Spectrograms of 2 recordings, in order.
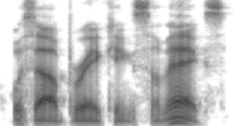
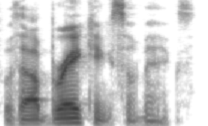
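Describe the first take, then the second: First: The stress falls on the word eggs. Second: The stress falls on the word breaking. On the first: The speaker calls it right. "a more natural stress would be on eggs" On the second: The speaker calls it wrong. "that's one possibility if you want to stress breaking"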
